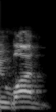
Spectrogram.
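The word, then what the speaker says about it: won: আমরা উইনের পাস্ট ফর্মের উচ্চারণ 1 2 3 4, উই ওয়ান, ওয়ানের মতো উচ্চারণ হবে।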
